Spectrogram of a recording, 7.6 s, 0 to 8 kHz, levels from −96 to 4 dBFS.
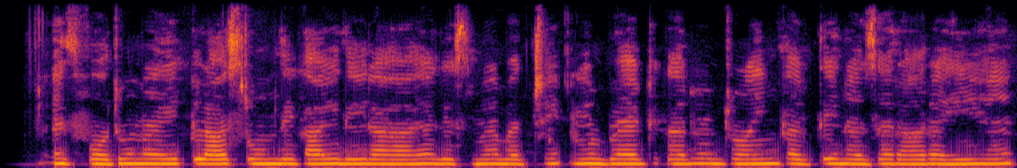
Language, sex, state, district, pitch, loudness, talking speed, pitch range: Hindi, female, Maharashtra, Sindhudurg, 220 Hz, -21 LUFS, 155 wpm, 215-225 Hz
